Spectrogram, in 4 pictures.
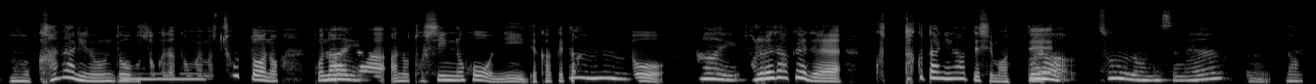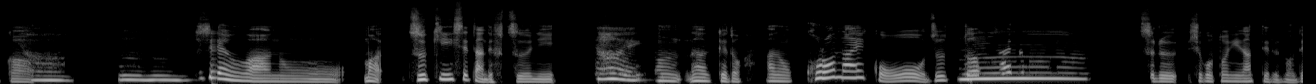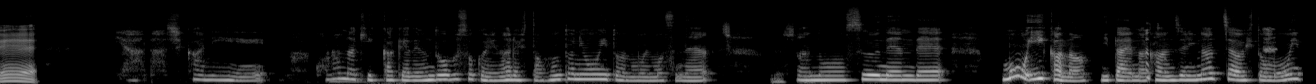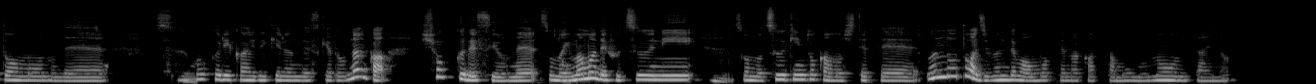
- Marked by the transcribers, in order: other background noise; laughing while speaking: "うん。 そ そ そ"; laugh; unintelligible speech; unintelligible speech
- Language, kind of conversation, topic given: Japanese, advice, 健康診断で異常が出て生活習慣を変えなければならないとき、どうすればよいですか？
